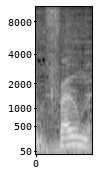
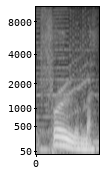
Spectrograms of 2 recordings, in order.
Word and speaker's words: Frome: I would like to nominate an unknown person from Frome, Somerset as a twat. – Now, I believe you pronounce it Froome.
